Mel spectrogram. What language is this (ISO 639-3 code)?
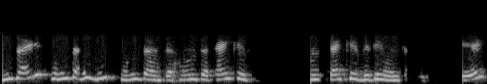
nep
